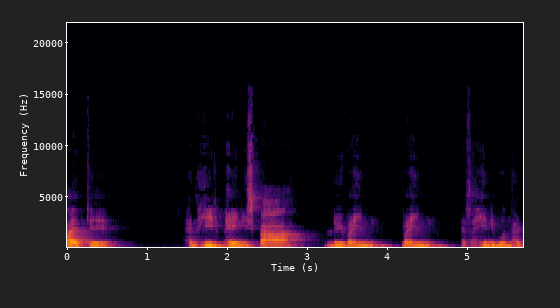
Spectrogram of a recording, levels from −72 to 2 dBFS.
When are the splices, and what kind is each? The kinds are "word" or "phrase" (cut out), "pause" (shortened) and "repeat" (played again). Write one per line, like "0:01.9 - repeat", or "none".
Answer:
0:04.2 - repeat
